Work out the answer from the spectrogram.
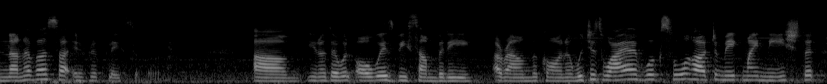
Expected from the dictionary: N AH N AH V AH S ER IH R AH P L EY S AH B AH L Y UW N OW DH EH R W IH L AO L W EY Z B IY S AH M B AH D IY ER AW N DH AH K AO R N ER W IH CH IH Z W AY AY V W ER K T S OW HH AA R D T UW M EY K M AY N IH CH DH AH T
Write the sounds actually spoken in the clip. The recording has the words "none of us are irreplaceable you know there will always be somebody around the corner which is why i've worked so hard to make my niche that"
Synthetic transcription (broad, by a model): N AH N AH V AH S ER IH R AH P L EY S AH B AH L Y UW N OW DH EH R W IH L AO L W EY Z B IY S AH M B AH D IY ER AW N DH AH K AO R N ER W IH CH IH Z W AY AY V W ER K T S OW HH AA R D T UW M EY K M AY N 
